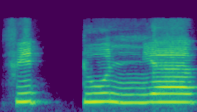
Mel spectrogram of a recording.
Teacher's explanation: So pada fa ni satu harakat sahaja. Fi dia ada angin hams. Fi depan dia ada alif lam.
